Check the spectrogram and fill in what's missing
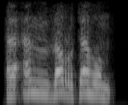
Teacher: وهذا الحرف الهمزة المسهلة يكون بين الهمزة المحققة والألف إذا كانت مفتوحة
